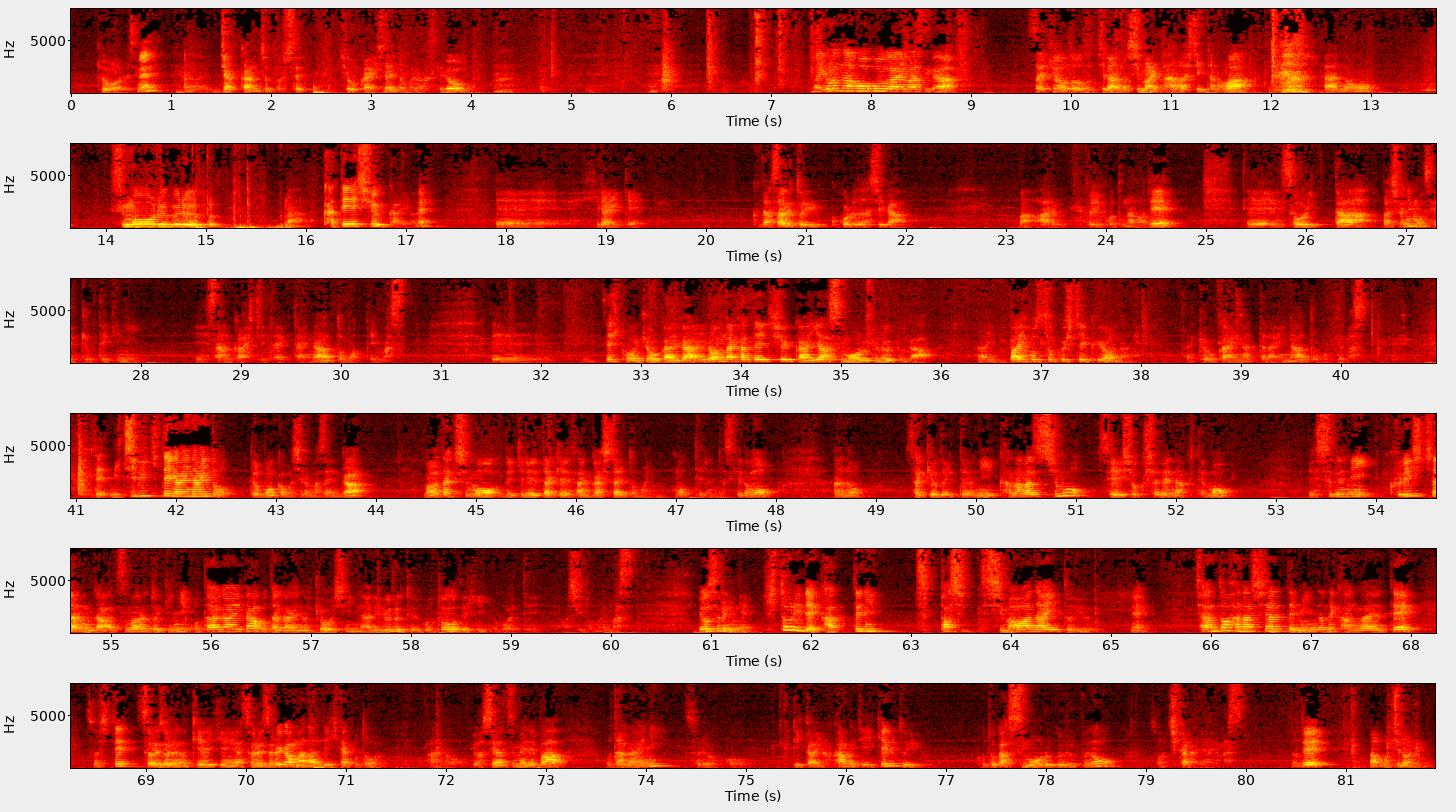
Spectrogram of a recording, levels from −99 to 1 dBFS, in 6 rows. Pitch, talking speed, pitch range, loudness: 150 Hz, 320 characters per minute, 120-200 Hz, -31 LUFS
